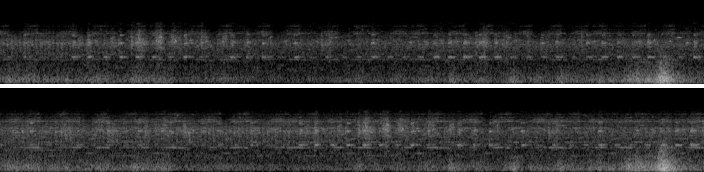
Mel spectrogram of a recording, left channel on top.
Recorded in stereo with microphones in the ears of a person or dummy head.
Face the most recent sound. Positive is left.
No sound to turn to.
